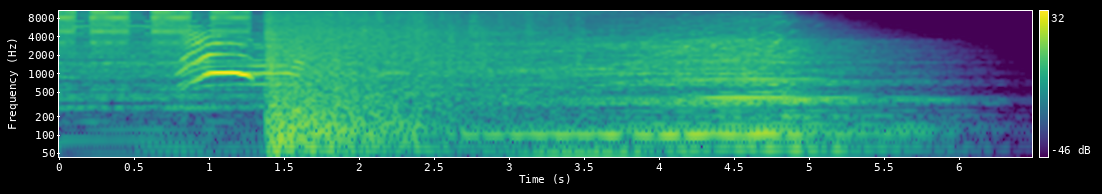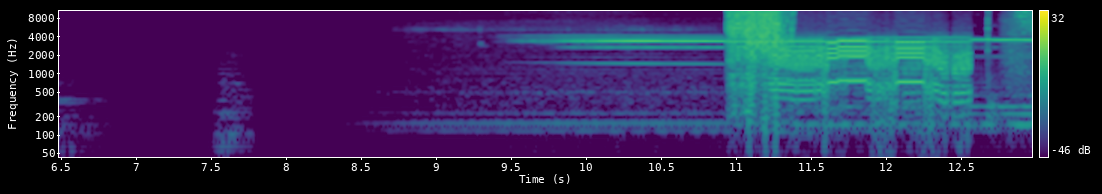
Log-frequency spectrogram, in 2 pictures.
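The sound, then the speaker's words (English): A robot named Hermione exploding: quick rising electronic warbles give way to a loud burst that decays over several seconds, then a few seconds of silence, then clustered electronic tones. “Oh no, minor setback, right? Hermione exploded.”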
